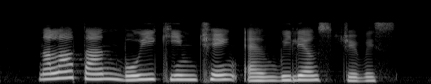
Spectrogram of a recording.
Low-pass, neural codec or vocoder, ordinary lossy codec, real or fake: 7.2 kHz; none; none; real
